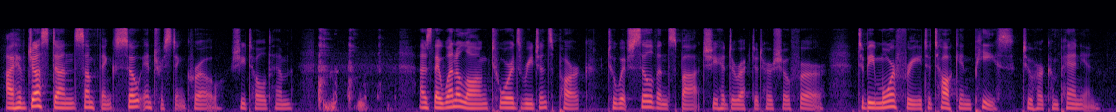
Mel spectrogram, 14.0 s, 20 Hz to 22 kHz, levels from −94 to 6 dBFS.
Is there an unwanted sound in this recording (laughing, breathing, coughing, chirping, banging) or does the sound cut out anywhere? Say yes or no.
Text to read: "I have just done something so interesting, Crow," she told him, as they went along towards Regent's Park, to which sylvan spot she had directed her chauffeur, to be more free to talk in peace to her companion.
yes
